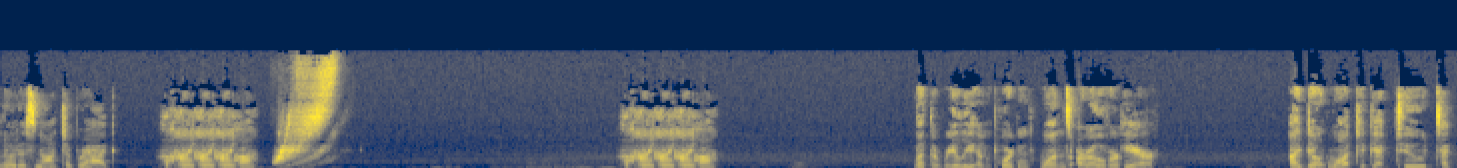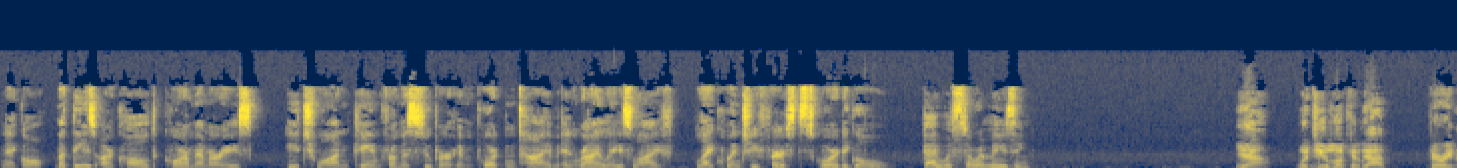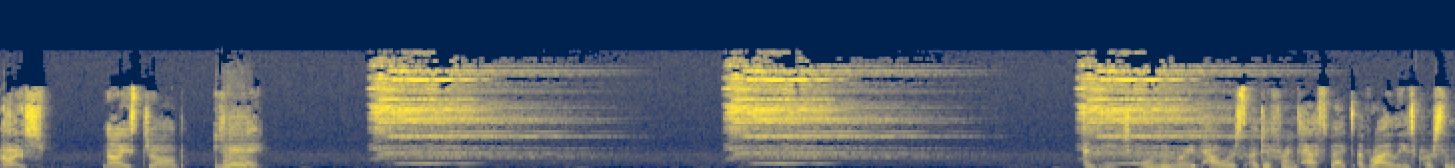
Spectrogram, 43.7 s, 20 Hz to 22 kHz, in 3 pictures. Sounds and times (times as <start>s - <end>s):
Speech: 0.0s - 2.6s, 9.2s - 11.7s, 12.5s - 25.2s, 25.8s - 31.8s, 39.8s - 43.6s.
